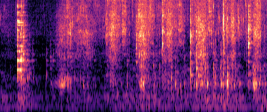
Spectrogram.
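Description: Rice going into a pot of browned orzo (lisan al-asfour) and stirred, with scraping spoon strokes against the pot and a light sizzle, close and fairly quiet, coming in irregular bursts.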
